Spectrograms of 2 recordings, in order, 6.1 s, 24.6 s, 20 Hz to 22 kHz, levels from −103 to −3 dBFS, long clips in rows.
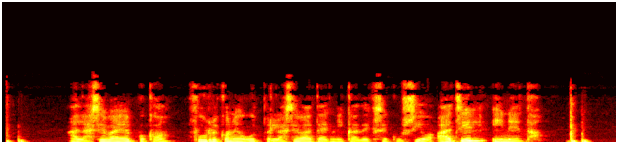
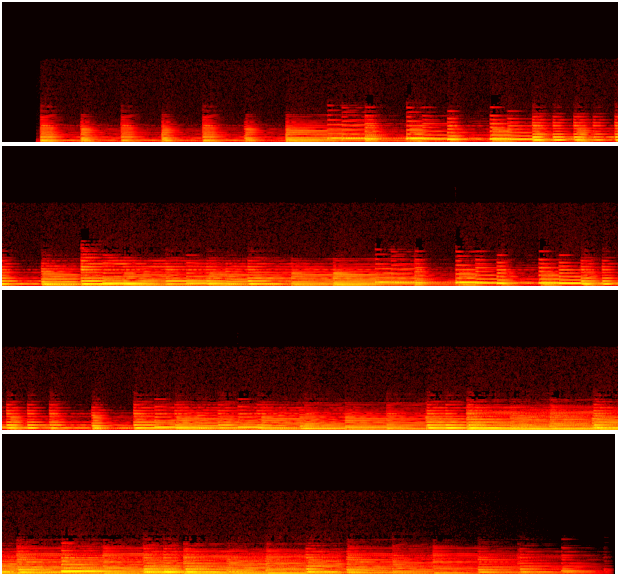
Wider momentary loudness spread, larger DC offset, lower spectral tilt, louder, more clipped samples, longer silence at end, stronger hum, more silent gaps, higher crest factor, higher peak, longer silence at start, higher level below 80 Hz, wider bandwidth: about the same, 12 LU vs 12 LU; neither; second, -5 dB/octave vs -7.5 dB/octave; first, -19 LUFS vs -38 LUFS; neither; about the same, 0.25 s vs 0.2 s; neither; neither; about the same, 16 dB vs 18 dB; first, -2 dBFS vs -20 dBFS; second, 0.05 s vs 0.35 s; first, -66 dBFS vs -72 dBFS; first, 9.8 kHz vs 7 kHz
